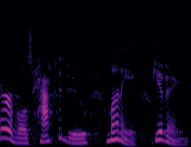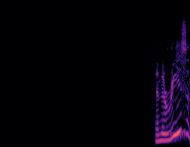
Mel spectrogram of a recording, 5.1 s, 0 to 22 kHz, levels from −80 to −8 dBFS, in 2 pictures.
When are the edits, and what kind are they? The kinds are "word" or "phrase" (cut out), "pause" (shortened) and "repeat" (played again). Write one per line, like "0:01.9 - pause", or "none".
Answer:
0:01.4 - word
0:02.0 - phrase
